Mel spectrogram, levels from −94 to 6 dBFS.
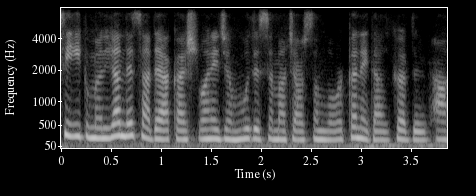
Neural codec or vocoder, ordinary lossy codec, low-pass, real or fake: codec, 16 kHz, 0.5 kbps, FunCodec, trained on Chinese and English, 25 frames a second; Opus, 16 kbps; 7.2 kHz; fake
